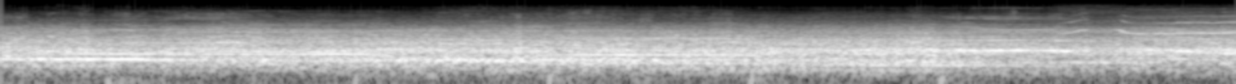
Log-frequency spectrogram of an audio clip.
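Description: Large football stadium crowd singing a chant, long held sung notes over a constant din of many voices.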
